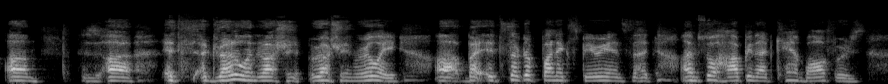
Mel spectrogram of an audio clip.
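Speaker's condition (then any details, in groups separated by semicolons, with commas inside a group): Cerebral palsy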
